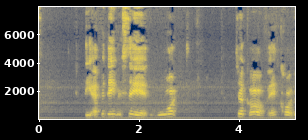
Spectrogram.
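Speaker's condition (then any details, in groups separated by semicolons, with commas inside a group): Cerebral palsy; speech impaired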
